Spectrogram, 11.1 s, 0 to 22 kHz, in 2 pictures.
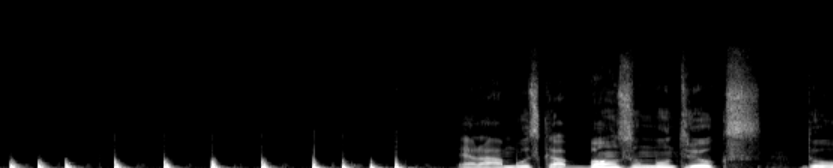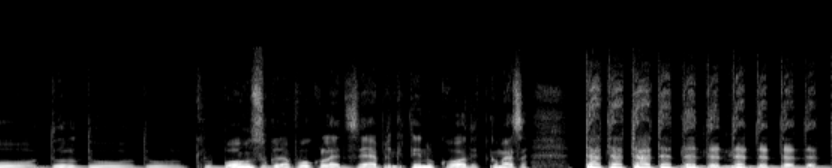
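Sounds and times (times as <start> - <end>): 
knuckles knocking a rock drum beat on a school desk: 0.0 - 2.8
speech: 3.1 - 11.0.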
